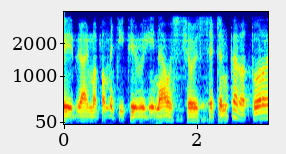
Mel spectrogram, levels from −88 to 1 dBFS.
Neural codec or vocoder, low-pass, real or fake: codec, 16 kHz, 1 kbps, X-Codec, HuBERT features, trained on LibriSpeech; 3.6 kHz; fake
